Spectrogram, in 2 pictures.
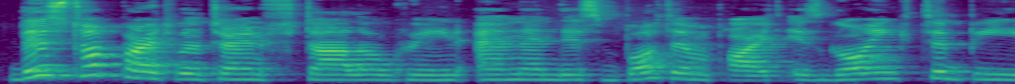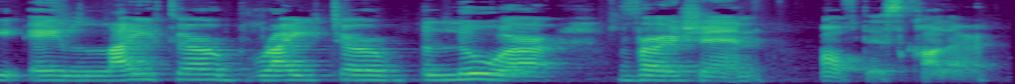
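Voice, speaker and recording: A woman's voice: mid-range voice, slow pace, fairly bright tone. A woman from Malta with a Maltese accent, chatting expressively and emphatically as a beauty vlogger giving a tutorial. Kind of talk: chatty hair-dye tutorial vlog. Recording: music behind the voice.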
